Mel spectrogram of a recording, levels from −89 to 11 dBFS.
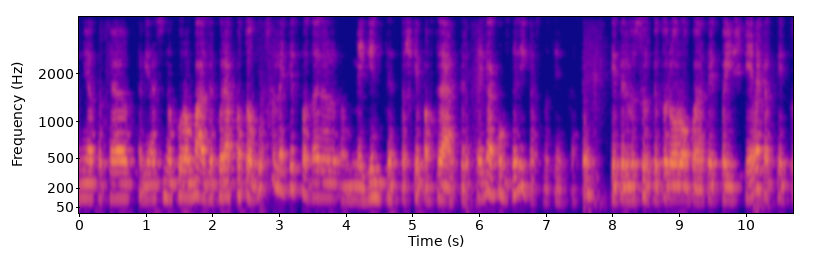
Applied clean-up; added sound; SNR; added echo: neural separator model SepFormer DNS4.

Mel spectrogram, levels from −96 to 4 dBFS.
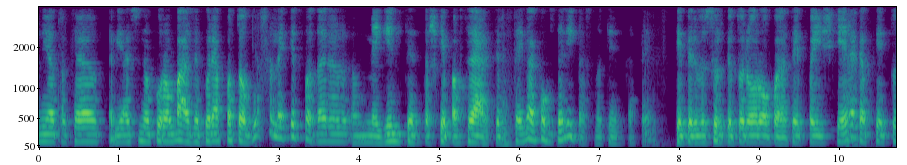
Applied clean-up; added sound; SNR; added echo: neural mask model DeepFilterNet 3.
